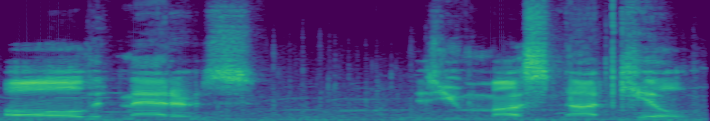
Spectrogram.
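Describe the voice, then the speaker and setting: An actor playing a commanding, mocking invisible avenger in 1930s radio drama style, stern, theatrical and deliberate. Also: male voice, lowish voice, steady tone, bright, forceful tone, a little hiss or hum, full character voice.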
